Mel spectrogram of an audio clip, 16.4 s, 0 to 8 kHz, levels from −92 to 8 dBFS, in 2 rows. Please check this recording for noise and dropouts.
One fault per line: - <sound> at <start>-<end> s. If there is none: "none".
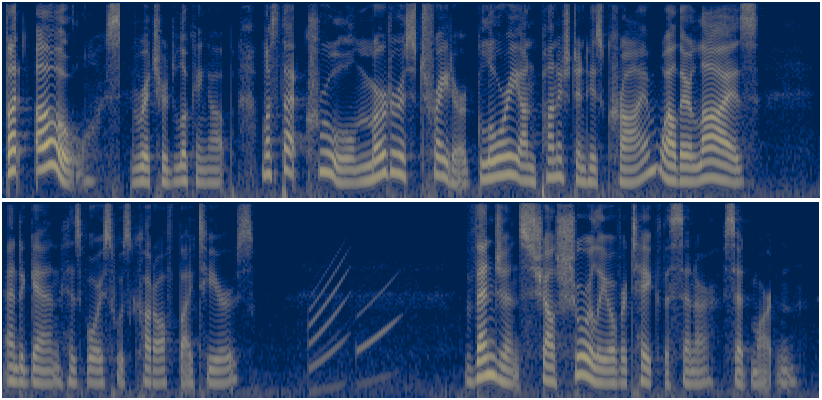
- dropout at 1.2-1.3 s
- chirp at 11.2-12.2 s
